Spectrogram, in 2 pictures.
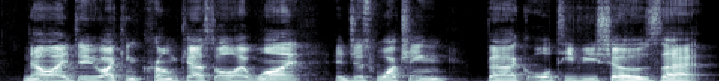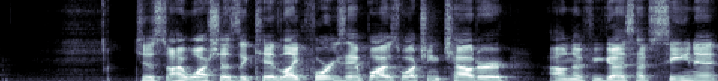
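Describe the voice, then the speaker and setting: A man with an American accent speaks at a moderate pace in a fairly high, bright, sharp voice with monotone, flat intonation. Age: 20s. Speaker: podcaster, college student. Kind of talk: casual solo podcast monologue.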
